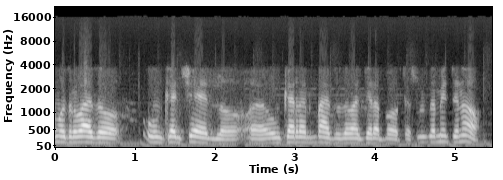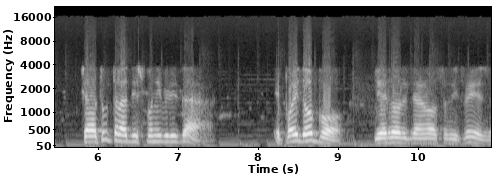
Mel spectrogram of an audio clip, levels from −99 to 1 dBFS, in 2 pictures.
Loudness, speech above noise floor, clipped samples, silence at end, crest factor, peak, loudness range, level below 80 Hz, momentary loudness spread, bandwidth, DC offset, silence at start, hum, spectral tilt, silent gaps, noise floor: -16 LUFS; 29 dB; under 0.1%; 0 s; 12 dB; -4 dBFS; 4 LU; -48 dBFS; 12 LU; 16.5 kHz; under 0.1%; 0 s; none; -7 dB/octave; none; -44 dBFS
